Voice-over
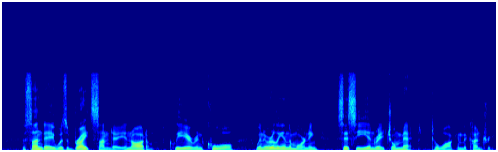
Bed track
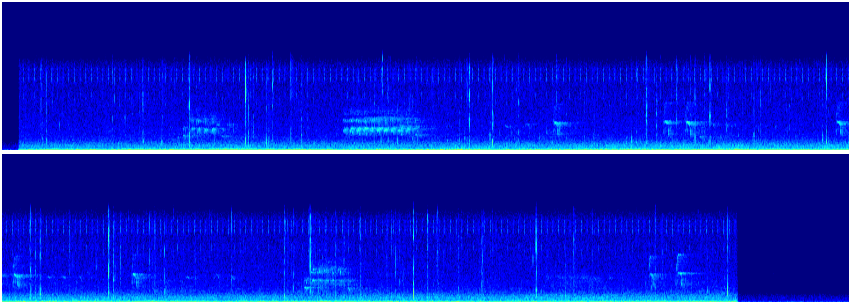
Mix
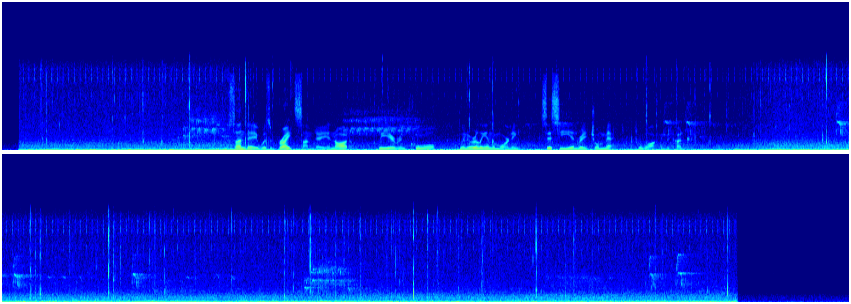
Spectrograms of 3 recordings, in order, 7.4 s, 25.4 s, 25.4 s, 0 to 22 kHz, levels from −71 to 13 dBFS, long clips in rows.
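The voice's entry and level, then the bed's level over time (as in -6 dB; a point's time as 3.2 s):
3.05 s, -3.5 dB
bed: 3.35 s -2 dB
3.86 s -9.5 dB
10.92 s -9.5 dB
11.65 s -1 dB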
